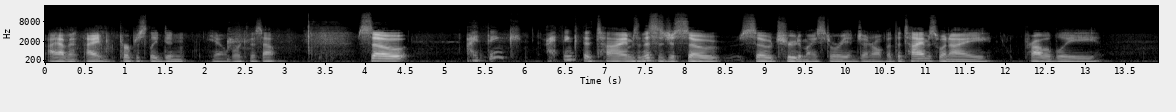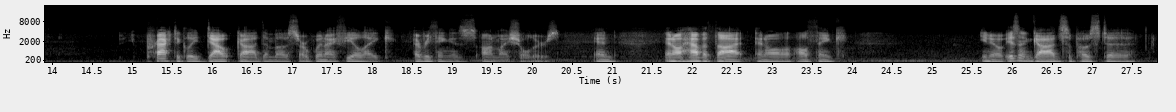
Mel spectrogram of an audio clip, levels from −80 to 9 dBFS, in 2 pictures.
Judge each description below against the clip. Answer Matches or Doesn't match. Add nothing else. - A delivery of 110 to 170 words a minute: Matches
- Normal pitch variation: Matches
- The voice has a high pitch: Doesn't match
